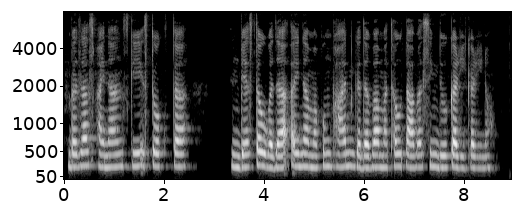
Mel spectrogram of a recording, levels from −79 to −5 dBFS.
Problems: none marked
